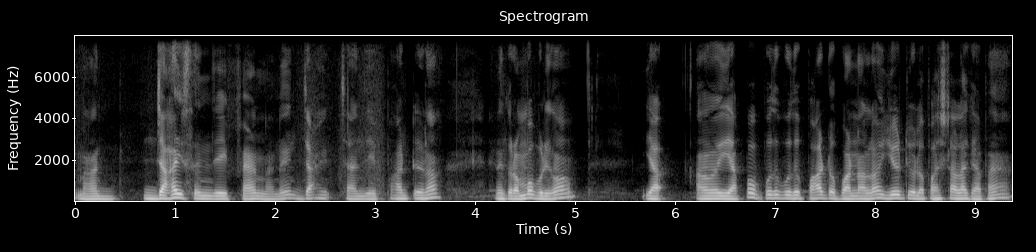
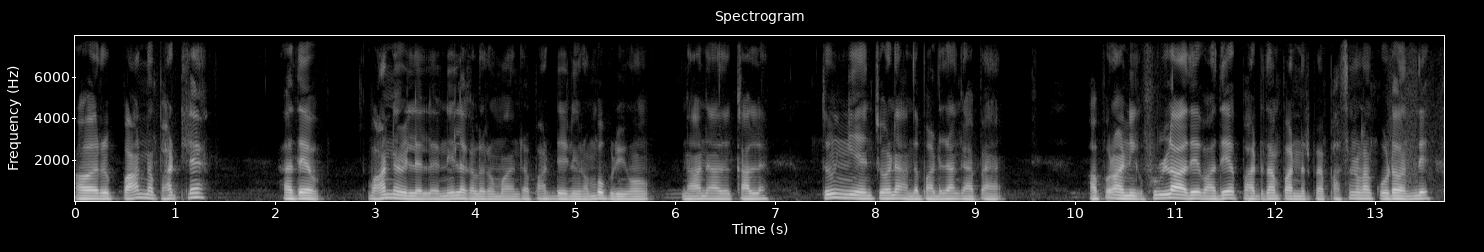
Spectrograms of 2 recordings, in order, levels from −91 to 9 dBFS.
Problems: none marked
